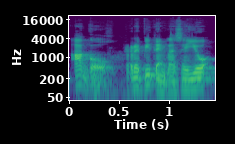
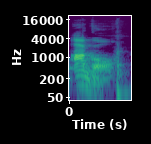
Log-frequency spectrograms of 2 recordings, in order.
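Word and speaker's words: hago: i'm watching tv but the yo form of ather would be ago ago as a reminder the h is a silent letter in spanish next verb point means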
